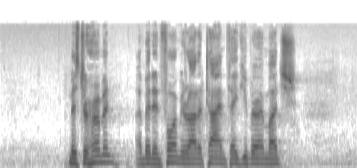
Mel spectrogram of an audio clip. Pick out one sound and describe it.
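An older man speaks calmly through a microphone in a large hall.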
